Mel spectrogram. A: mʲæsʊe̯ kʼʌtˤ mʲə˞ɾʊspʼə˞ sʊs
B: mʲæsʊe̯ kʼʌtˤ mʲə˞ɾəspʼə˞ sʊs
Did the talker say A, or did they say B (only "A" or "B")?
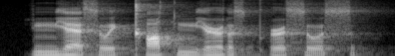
A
